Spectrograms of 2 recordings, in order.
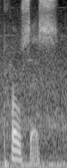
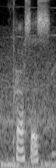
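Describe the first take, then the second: First: It is said in an attempted British accent. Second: It is said in a plain American accent. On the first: "I wanted to sound British for a second" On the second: "I'll just stick with being regular process"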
